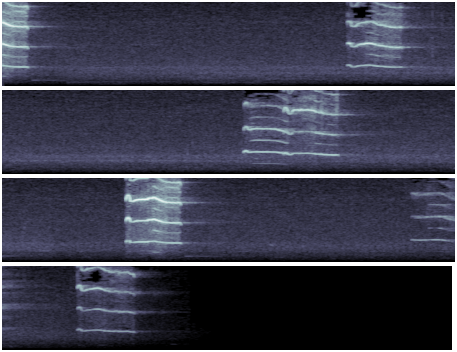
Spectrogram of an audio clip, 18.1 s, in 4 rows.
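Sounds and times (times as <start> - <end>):
long-eared owl giving deep even hoots: 0.0 - 0.5, 3.4 - 4.2, 6.9 - 8.1, 10.3 - 11.1, 13.2 - 13.8.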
